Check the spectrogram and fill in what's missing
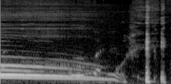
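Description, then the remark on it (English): A person imitates a wolf howl on Native Roots Radio, a long, loud sustained tone that slowly slides downward and fades, followed by a couple of short, sharp vocal bursts. “I saw your neck went up like a wolf. I saw that. I had to play the whole part.”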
